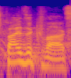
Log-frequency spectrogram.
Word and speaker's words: Speisequark: Speisequark? It's Speisequark.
